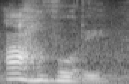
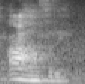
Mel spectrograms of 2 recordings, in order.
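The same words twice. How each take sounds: First: The word is said in full with three syllables. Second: The word is shortened to two syllables. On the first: This is the careful form people avoid in relaxed speech. "as pessoas não falam árvore" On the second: This is the easier form people use in relaxed speech. "é árvore"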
